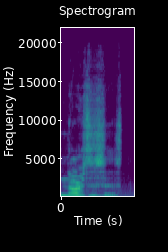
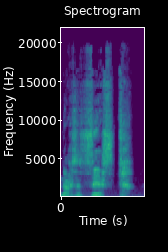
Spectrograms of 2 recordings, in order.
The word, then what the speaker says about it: narcissist: And like the sidebar, people keep coming for me on my pronunciation of narcissist. They're like, you need it. There's an extra syllable. And I had this old woman on Facebook talking shit. She's like, we pronounce it over here in Mississippi. We pronounce it narcissist. I'm like, good for you. I hope you change the word with your extra syllable.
